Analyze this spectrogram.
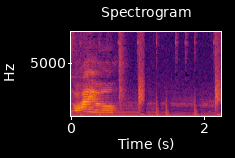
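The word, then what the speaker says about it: おはよう: you're good to go ohio you might have heard that before but ohio means good morning in japanese crazy right so all you got to say is ohio yeah it's a state and it's a way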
